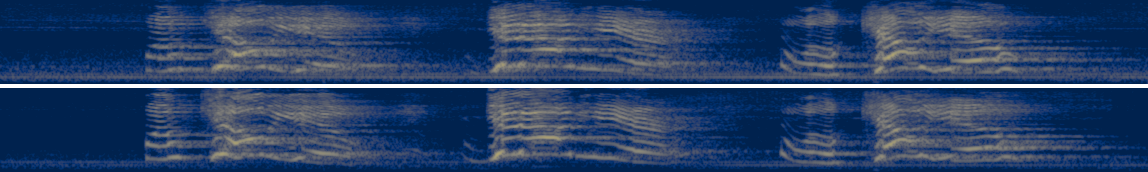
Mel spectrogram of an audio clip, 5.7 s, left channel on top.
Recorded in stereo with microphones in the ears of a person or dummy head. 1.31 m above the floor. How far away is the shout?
About 2 m.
